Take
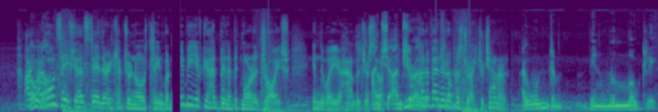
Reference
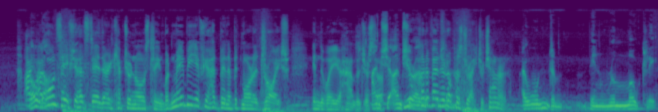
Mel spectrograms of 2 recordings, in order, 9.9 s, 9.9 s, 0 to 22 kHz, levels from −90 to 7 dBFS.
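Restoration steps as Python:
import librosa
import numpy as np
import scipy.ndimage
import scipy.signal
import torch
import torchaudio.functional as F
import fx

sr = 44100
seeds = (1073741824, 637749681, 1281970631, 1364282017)

y = fx.fix_declick_ar(x, sr, threshold=10.0)
y = fx.fix_ambience(y, sr, seeds[0], print_start_s=0.0, print_end_s=0.5, start_s=2.57, end_s=2.7)
y = fx.fix_interpolate(y, sr, at_s=(2.19, 3.01, 7.62), length_ms=33.0)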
